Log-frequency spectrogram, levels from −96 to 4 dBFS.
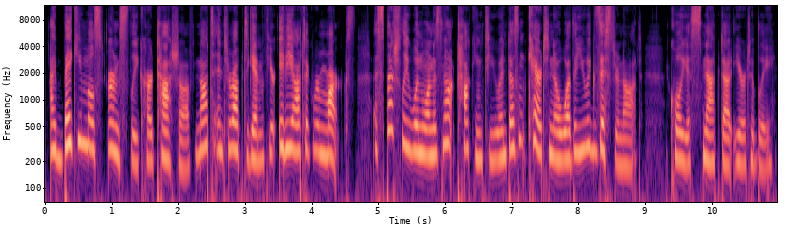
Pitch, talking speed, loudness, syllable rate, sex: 240 Hz, 195 wpm, -21 LUFS, 5.9 syllables/s, female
